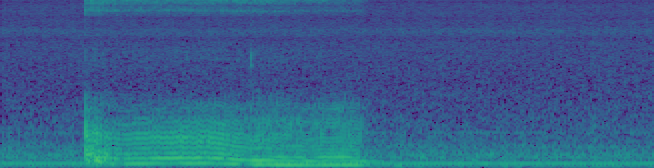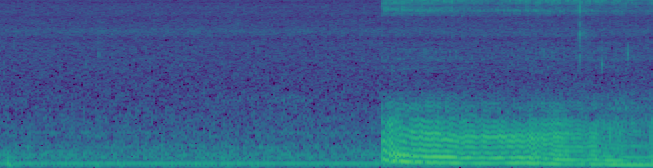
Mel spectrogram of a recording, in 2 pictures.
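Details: A sleeping female pet snoring: two rattling, buzzy breaths about six seconds apart, roughly ten breaths a minute: snoring.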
